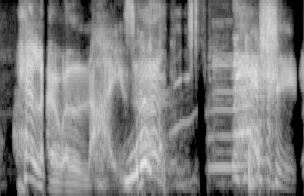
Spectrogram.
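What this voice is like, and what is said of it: Nigel Thornberry cartoon character voice. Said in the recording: “my Nigel Thornberry impression? ... Actually really good. ... It's too good.”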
